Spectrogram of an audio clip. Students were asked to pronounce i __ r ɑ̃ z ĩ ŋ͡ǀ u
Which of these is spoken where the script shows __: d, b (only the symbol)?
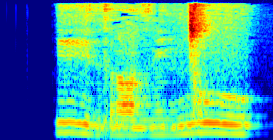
d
